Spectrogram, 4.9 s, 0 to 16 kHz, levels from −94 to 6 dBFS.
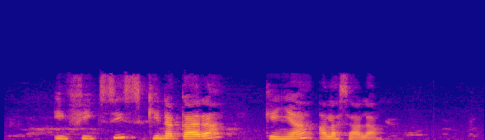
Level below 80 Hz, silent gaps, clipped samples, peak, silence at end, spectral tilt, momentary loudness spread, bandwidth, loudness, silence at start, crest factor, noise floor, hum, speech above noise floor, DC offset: -66 dBFS; none; under 0.1%; -2 dBFS; 1.05 s; -4.5 dB/octave; 15 LU; 7.8 kHz; -19 LUFS; 0.55 s; 18 dB; -57 dBFS; none; 39 dB; under 0.1%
